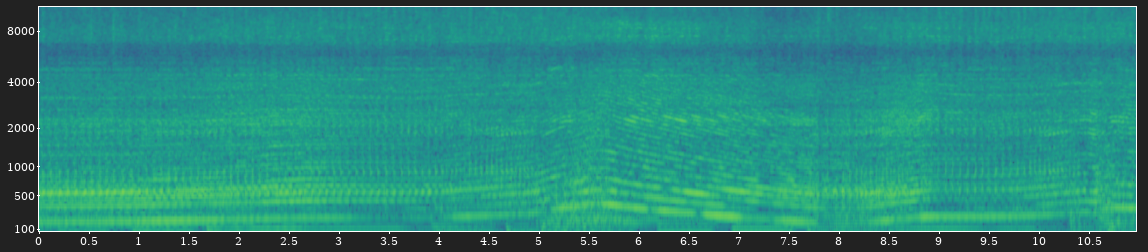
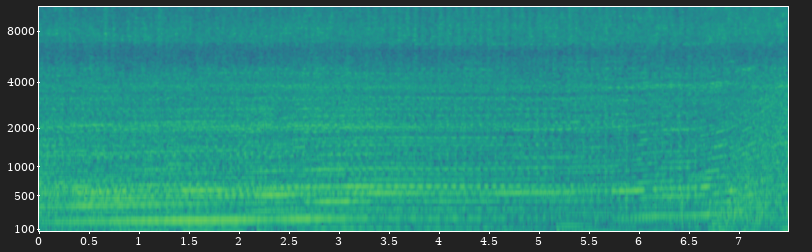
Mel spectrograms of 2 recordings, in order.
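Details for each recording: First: Kawasaki Ninja RR two-stroke after carburetor re-tuning, racing exhaust, no air filter: revs cleanly through 3000, 4000, 5000 to about 6000 rpm and drops back to steady idle without stumbling; normal revving. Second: Kawasaki Ninja RR two-stroke with racing exhaust during carburettor tuning (pilot jet 25, main jet 270, needle changed): buzzy revs rise slowly, briefly hold back around 7000 rpm, then climb freely through 8–10k. The earlier holdback is mostly cleared.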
